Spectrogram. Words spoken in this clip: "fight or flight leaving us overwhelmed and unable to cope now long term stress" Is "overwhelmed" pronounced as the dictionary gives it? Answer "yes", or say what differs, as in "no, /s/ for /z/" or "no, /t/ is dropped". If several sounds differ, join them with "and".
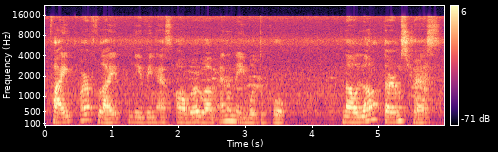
no, /d/ is dropped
